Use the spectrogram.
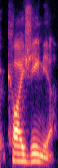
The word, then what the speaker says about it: Caixinha: So apparently this is how you pronounce his name. I've been told it is Pedro CAIXINHA.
